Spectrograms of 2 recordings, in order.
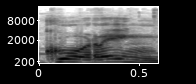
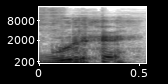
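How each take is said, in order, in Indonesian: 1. Vokal pertama bunyinya 'o'. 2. Vokal pertama bunyinya 'u'. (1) "Goreng, bukan gureng" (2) "bukan gureng"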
